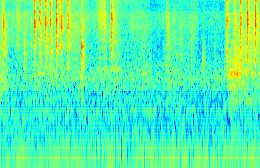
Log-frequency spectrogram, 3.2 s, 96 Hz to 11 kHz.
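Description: A torque wrench tightening 5/8 bolts with lubricated threads on a 1979 Jeep CJ-7, rapid ratcheting clicks in short bursts with creaking metal, close up, over a low steady rumble.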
